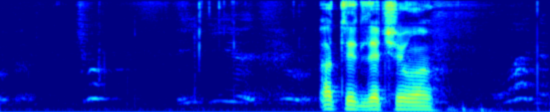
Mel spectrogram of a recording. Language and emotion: Russian, angry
